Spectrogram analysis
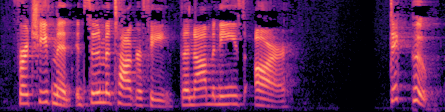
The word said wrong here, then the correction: Pope: Dick Pope, or Mr. Turner.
